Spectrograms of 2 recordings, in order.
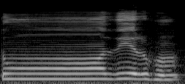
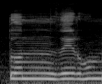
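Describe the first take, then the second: First: The n is hidden as a drawn-out nasal sound. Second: The n is pronounced as a full clear consonant. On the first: The speaker calls it right. "नून की आवाज़ को हम नाक में छुपा कर पढ़ेंगे" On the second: The speaker calls it wrong. "तुनज़िरहुम नहीं पढ़ेंगे"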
